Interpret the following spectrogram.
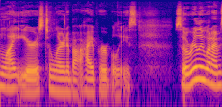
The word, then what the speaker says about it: hyperbole: does not look like it looks like hyperb but it's actually pronounced hyperbole so let's go ahead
